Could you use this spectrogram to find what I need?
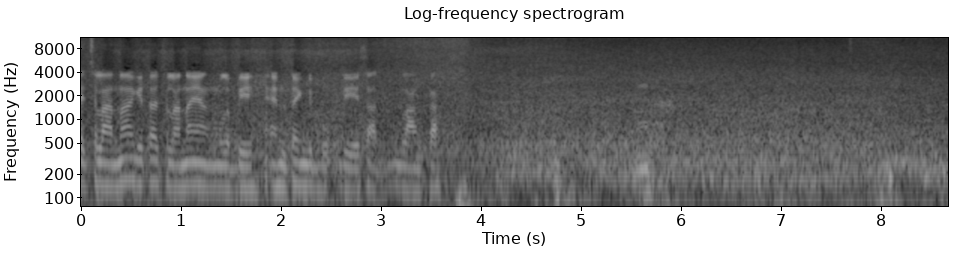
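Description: A small stream splashes and rushes over rocks nearby.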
